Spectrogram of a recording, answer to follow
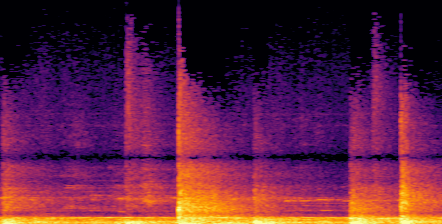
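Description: Ballet pointe shoes thudding on a studio floor as a dancer steps and lands from small jumps: five or so thuds, the loudest about two seconds in, over background music.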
